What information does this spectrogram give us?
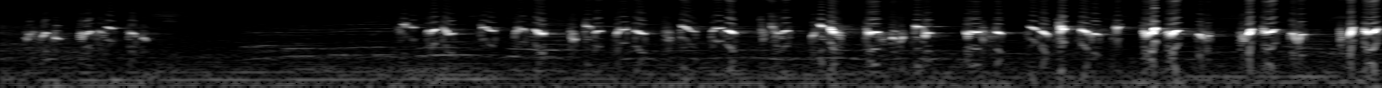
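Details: Yellow-vented bulbul song aimed at rival bulbuls to make them respond: a short burst of gurgling notes, a second of quiet, then a steady, rapid stream of bubbly whistled phrases, roughly two per second.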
